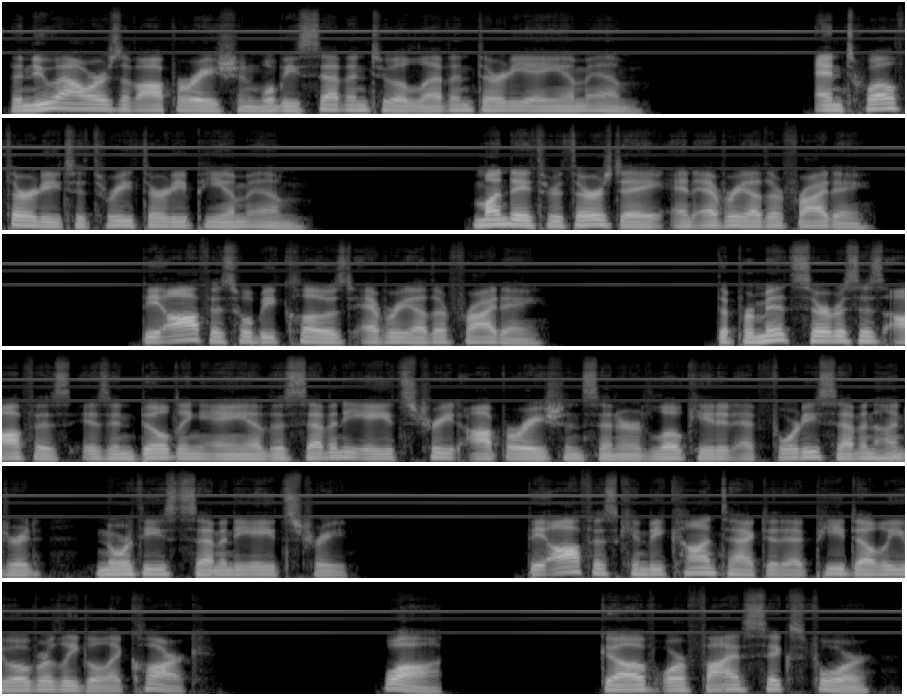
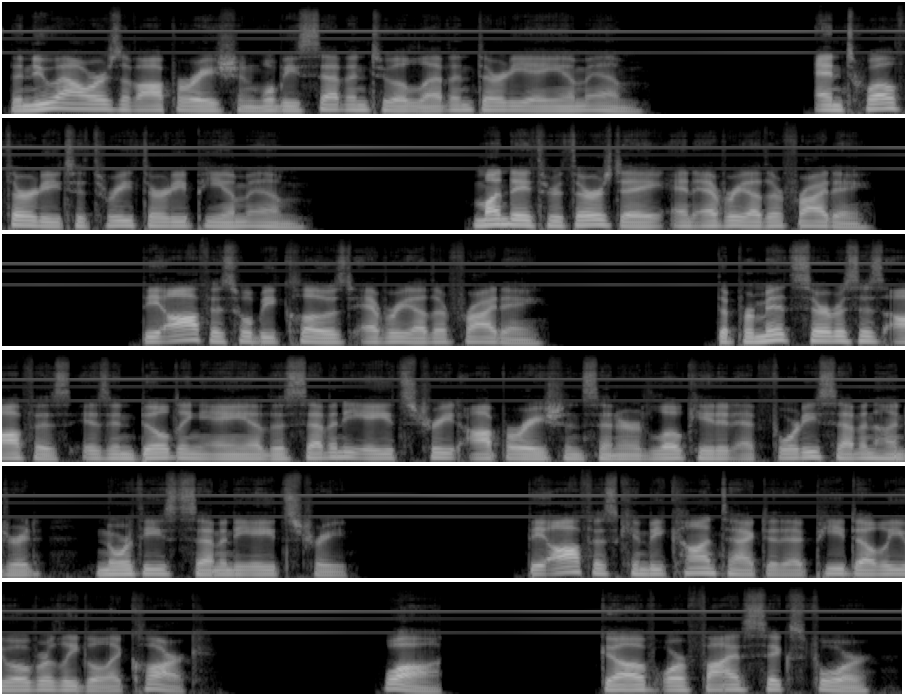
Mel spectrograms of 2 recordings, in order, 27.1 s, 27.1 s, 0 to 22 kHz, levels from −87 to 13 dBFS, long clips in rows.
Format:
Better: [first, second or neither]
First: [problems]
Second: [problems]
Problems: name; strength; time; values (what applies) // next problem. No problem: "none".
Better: neither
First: high-pitched whine; noticeable; throughout; 8.5 kHz, 20 dB below the speech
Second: high-pitched whine; noticeable; throughout; 8.5 kHz, 20 dB below the speech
